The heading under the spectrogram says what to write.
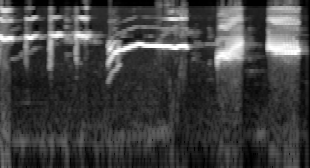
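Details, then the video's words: Vigorous Asian pied starling song meant as a prompt for other starlings: high thin chips, a long rising then level whistle, and two loud harsh, grating bursts. "Suara Jalak Suren Gacor Full Variasi Materi Ocehan - Pancingan Burung Jalak Gacor Full Isian Mewah"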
